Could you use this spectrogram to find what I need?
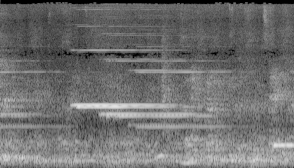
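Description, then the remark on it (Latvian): A parliament voting bell rings before a vote on amendments to the children's rights protection law in first reading, a steady, sustained mid-high electronic tone that starts after about a second and a half and continues over a low murmur of voices in the chamber. “Lūdzu zvanu.”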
